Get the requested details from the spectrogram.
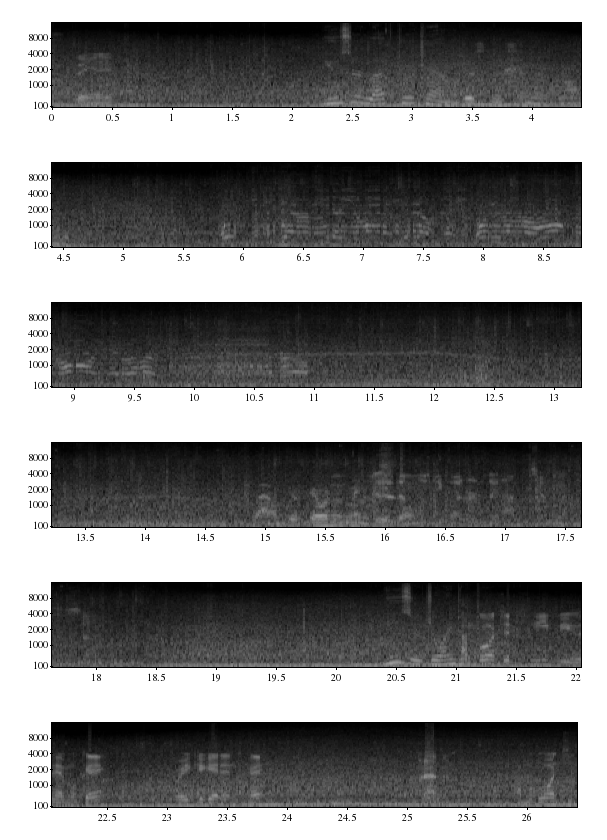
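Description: A heavy vehicle engine drones steadily, rising and falling in pitch.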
